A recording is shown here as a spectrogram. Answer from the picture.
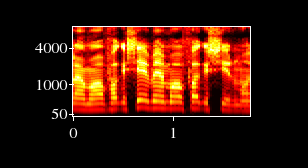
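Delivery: Cajun drawl rattled off quickly, words run together. Retelling what a Cajun man kept saying, the speaker is imitating a Cajun man. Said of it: "Like he said it again".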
